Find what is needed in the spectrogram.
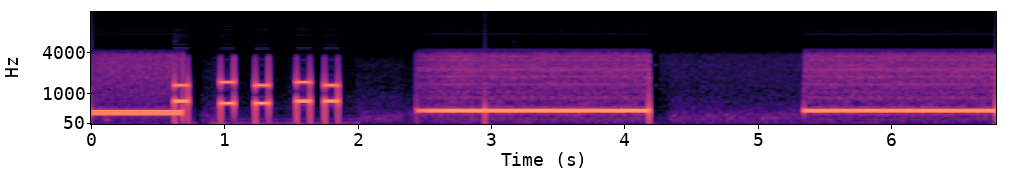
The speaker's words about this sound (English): All right, well, I'm going to dial her phone number right now and see why she's not getting back to you, okay?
